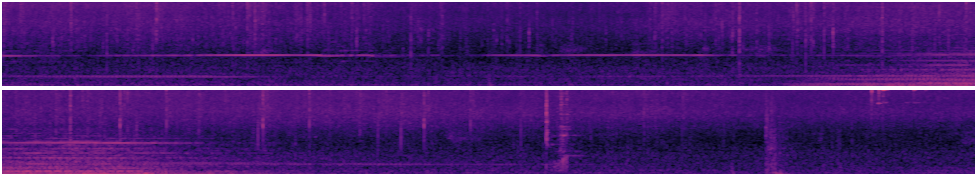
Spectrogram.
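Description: Flames crackle and hiss nearby.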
